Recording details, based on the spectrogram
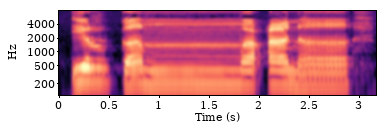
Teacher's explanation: میم پہ شد تھی اس لیے ہم نے یہاں غنہ بھی کیا ہے، اور غنہ ناک میں تھوڑی دیر آواز کے ٹھہرانے کو کہتے ہیں. آنا نا 2 حرکات لمبا.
